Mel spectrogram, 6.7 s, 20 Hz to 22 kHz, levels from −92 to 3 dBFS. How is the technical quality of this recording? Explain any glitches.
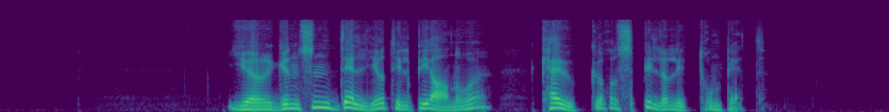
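The quality takes a clear hit from 4-bit ADPCM compression running through the whole speech clip. Each sample is coded as a coarse 4-bit step from a prediction, so there's a gritty hiss riding on every loud passage. Nothing comes through above about 10.6 kHz, which fits a low sample rate and a stream of around 89 kbps.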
